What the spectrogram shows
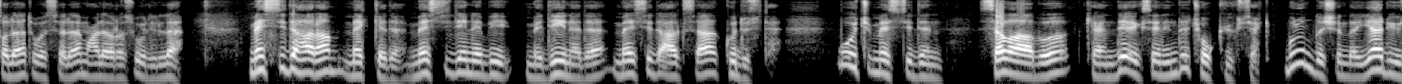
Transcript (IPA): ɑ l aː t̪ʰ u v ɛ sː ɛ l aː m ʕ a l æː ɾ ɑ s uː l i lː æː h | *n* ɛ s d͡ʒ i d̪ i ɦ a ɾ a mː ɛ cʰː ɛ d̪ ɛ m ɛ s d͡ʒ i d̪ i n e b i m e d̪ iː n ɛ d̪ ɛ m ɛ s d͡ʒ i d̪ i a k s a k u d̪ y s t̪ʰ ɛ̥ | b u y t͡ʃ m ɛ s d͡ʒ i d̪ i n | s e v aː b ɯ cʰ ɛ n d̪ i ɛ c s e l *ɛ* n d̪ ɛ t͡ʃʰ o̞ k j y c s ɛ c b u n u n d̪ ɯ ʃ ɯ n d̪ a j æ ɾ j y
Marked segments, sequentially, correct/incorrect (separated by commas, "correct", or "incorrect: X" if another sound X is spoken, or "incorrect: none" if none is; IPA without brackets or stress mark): incorrect: m, incorrect: i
